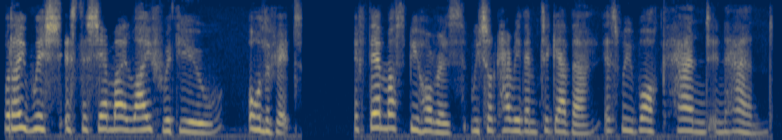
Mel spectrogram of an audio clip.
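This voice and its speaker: An actress playing a devoted, steadfast young Victorian wife in a radio play, formal and tender. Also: female voice, on the high side, steady tone, normal speed, dark tone, no echo, lightly acted, low-quality recording. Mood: tender, resolute.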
